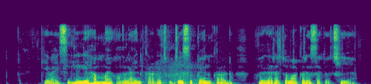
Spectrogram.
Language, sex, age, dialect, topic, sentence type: Maithili, male, 25-30, Angika, banking, question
